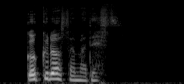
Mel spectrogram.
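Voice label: voice gokurousamadesu firm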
